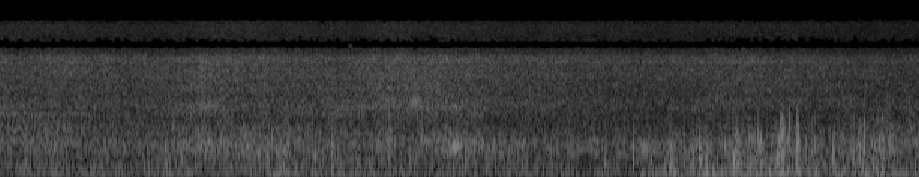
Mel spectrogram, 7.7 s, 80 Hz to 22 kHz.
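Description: Airbus A320 jet engines at takeoff thrust as the airliner lifts off and climbs away, a steady distant rumble. Wind buffets the microphone, louder in the last couple of seconds.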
